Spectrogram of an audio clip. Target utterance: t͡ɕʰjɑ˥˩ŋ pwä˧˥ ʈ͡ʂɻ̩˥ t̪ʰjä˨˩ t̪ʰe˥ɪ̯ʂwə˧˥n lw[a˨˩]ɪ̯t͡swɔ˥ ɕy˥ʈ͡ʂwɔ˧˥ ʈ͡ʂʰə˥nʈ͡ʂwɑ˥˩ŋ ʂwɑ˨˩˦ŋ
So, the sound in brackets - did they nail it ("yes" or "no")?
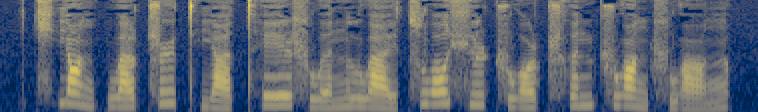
yes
